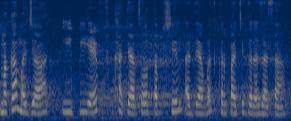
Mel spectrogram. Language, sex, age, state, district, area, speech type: Goan Konkani, female, 60+, Goa, Salcete, urban, read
